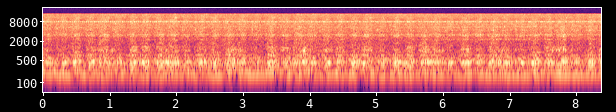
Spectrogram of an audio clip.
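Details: Emco Compact 8 lathe spindle turning: quiet steady hum with faint rough, irregular rasping churn roughly once a second; spindle noise, cause unknown.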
